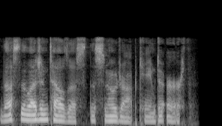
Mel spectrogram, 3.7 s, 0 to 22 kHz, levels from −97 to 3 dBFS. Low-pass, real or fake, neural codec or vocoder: 7.2 kHz; fake; vocoder, 44.1 kHz, 80 mel bands, Vocos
